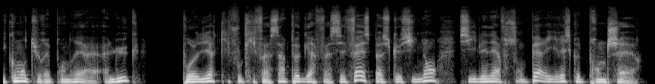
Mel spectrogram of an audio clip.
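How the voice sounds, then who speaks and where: An enthusiastic male podcast host chats casually and stops often to search for words. His voice is mellow and rather dark, and the sound is dry and close. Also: medium pitch, brisk, breathy edge, no room sound. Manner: enthusiastic, lively, hesitant with fillers.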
